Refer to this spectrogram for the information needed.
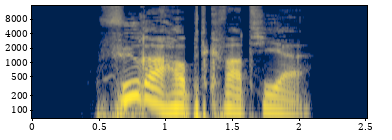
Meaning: Führer's headquarters
- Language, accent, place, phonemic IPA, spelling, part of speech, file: German, Germany, Berlin, /fyːʁɐˈhaʊ̯ptkvaʁtiːɐ̯/, Führerhauptquartier, noun, De-Führerhauptquartier.ogg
